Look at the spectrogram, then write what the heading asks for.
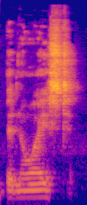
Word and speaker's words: Benoist: And for example, my name is Benoist. I've heard so many different versions of that. Yet, to me, it seems very easy to pronounce. It's essentially pronounced exactly the way it's spelled, but I have had people struggle with this.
